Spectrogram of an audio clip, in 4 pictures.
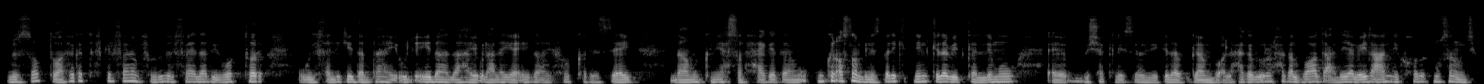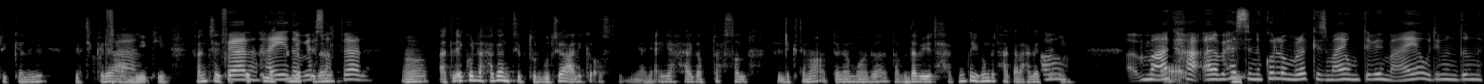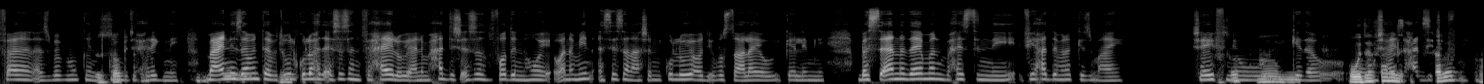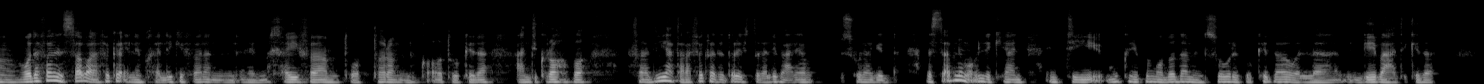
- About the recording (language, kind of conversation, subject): Arabic, advice, إزاي أتعامل مع القلق والكسوف لما أروح حفلات أو أطلع مع صحابي؟
- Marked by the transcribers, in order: tapping; other background noise; unintelligible speech; unintelligible speech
